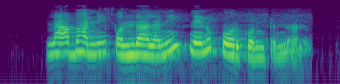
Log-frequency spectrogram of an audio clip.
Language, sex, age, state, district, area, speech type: Telugu, female, 45-60, Telangana, Medchal, rural, spontaneous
